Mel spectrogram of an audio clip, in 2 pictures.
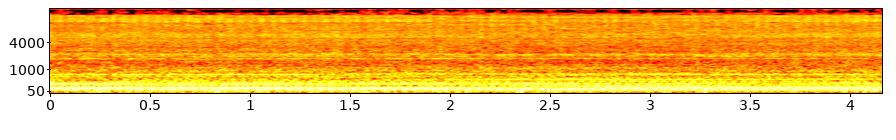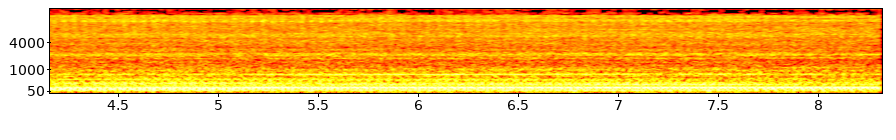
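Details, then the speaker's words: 1978 El Camino, 357 small-block Chevy, TH400, cold at 500 rpm idle: raspy ticking puff on every firing pulse. Exhaust leaks at both collector welds, not the gasket; Flowmaster-style mufflers. "it's where the weld is it's I'm going to get somebody to weld that up but that's what the exhaust leak is it's not a [Music] gasket"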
